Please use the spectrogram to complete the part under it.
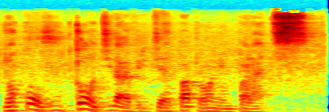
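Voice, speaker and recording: A man's voice: medium pitch, lively intonation, rapid-fire, dark tone. Guy ranting at fans, keeps repeating himself, slight background hiss. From Ivory Coast. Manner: scolding, repetitive, emphatic. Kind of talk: lecturing monologue to fans.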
